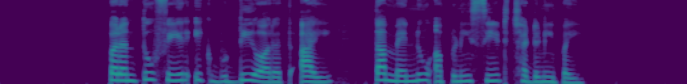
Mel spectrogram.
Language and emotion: Punjabi, sad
